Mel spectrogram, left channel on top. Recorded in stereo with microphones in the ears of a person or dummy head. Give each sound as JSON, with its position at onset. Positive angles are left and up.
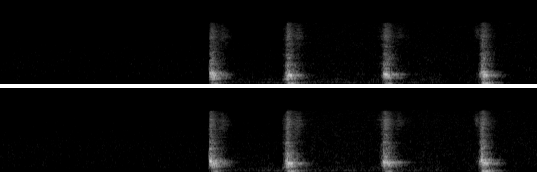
{"t": 2.1, "sound": "a whoosh", "side_deg": -50, "distance_m": 0.8}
